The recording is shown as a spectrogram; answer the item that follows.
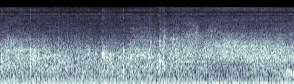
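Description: Hockey skate blades scraping and carving across ice in swells, with a few sharp clicks of stick on puck around the middle, over a steady low hum.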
